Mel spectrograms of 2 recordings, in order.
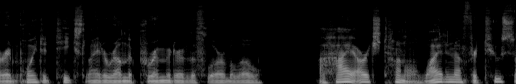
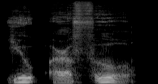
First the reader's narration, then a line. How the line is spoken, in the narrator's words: croaked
